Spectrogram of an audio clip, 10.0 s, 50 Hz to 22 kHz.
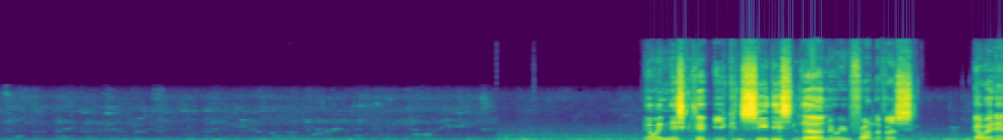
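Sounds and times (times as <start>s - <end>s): faint background music: 0.0s - 10.0s
steady low hum: 0.0s - 10.0s
car rumble inside cabin: 1.4s - 10.0s.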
